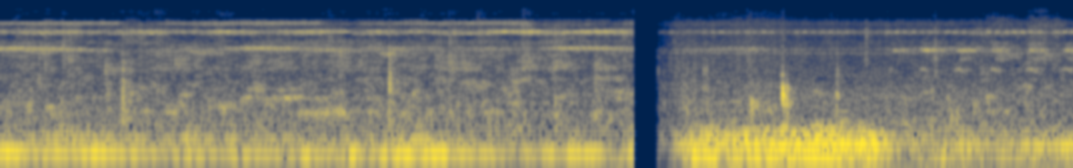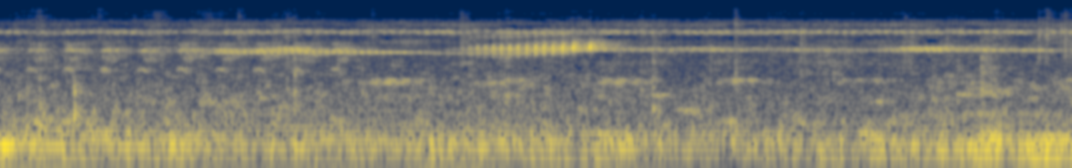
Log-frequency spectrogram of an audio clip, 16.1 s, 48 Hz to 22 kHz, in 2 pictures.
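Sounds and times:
insects droning: 0.0s - 16.0s
short insect chirp: 6.7s - 16.0s.

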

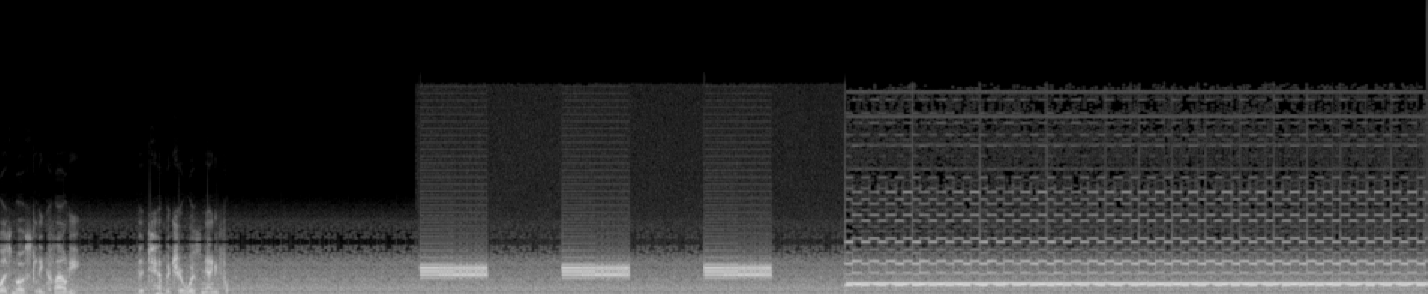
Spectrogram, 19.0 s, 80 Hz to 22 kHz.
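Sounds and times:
raspy data bursts: 5.6s - 6.6s, 9.4s - 10.4s
two-tone attention signal: 5.6s - 6.6s.

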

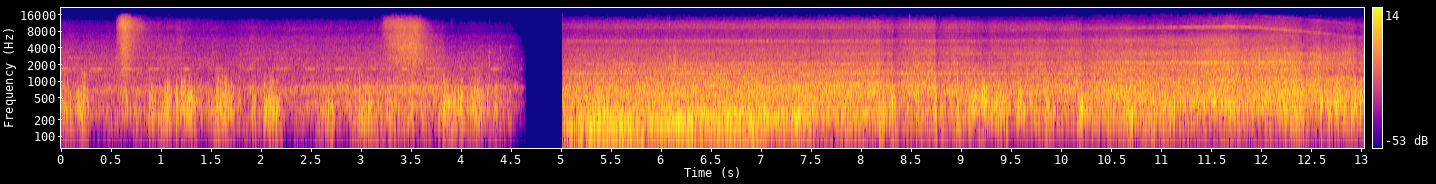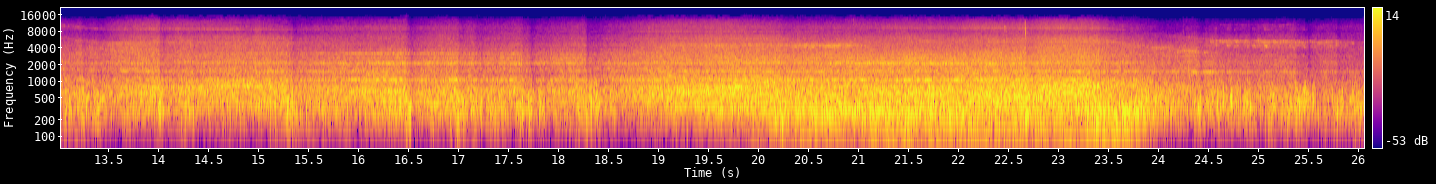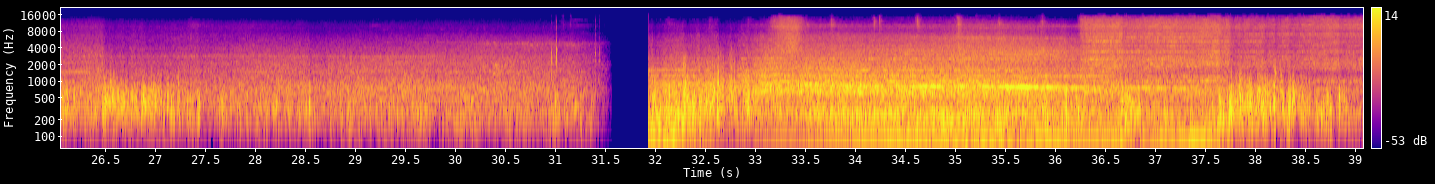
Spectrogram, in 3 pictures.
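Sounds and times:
train rumbling: 0.0s - 27.6s, 32.0s - 39.0s.

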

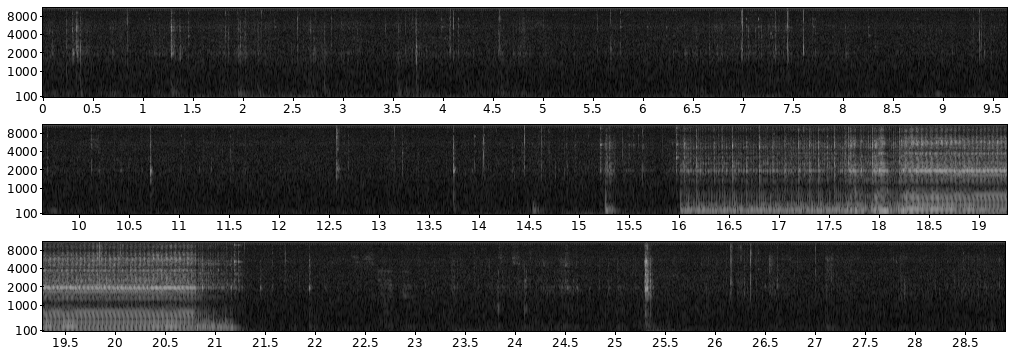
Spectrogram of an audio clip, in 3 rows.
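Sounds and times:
chainsaw engine running and revving: 16.0s - 21.2s.

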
